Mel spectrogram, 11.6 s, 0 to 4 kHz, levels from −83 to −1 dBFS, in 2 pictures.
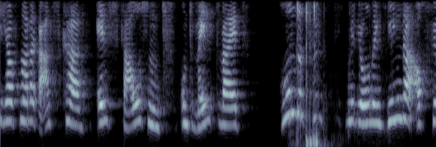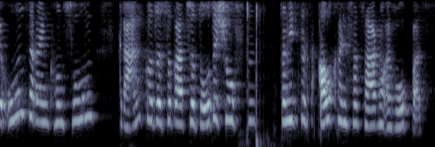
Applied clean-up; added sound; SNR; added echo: neural mask model DeepFilterNet 3.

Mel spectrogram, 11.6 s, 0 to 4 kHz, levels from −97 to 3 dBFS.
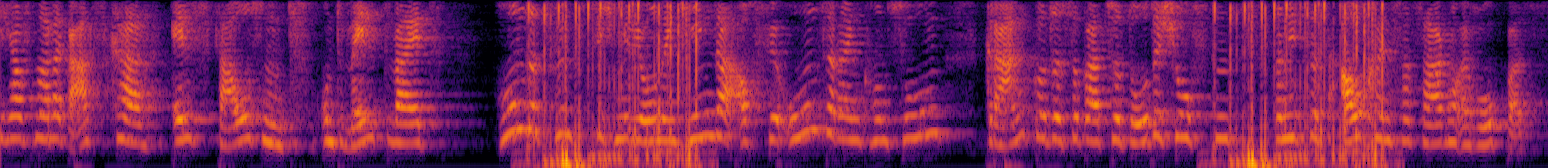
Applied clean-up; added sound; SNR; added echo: none; Domestic sounds, home sounds; 0 dB; reverberation time 0.4 s.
